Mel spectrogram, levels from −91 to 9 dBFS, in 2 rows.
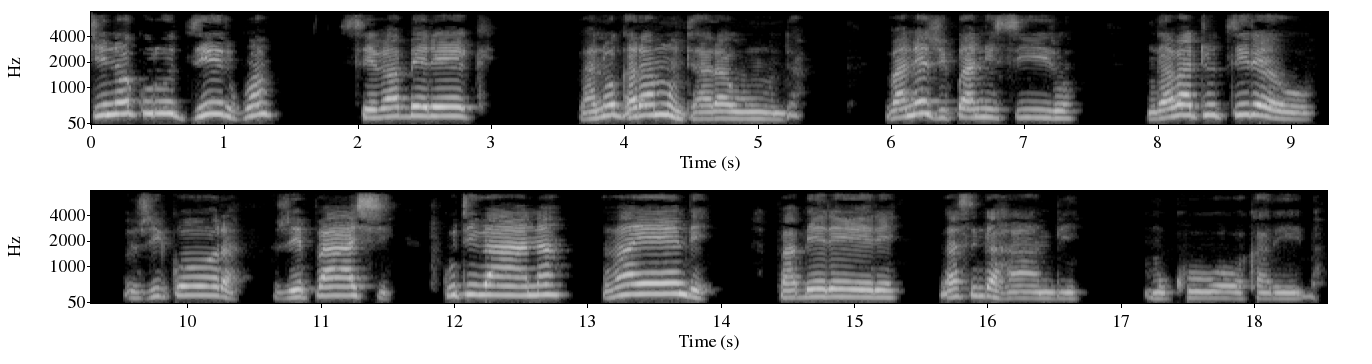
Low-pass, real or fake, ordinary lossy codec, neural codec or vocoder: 7.2 kHz; real; MP3, 48 kbps; none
